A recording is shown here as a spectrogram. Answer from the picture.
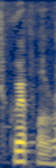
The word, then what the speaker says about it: Skripal: Which is Skripal rhymes with script,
